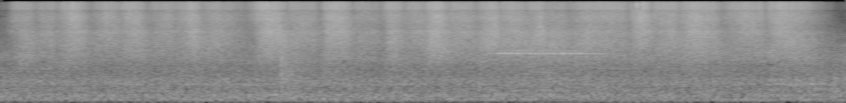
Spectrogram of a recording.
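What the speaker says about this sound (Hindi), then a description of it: "चलिए रब करते हैं इसको।" Something is rubbed steadily on paper for several seconds, giving a continuous close scratchy friction noise with soft rhythmic strokes and no voices.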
